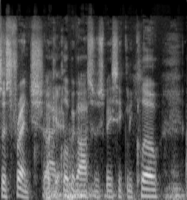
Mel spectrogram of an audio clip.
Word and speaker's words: Clos: French blue macaws basically Chlo spell CL OS you know the French have a lot of words that have a whole bunch of silent letters in there so Clos basically means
